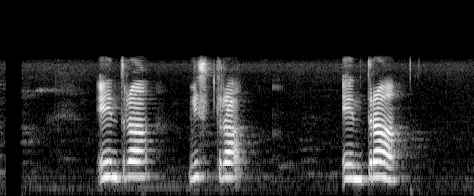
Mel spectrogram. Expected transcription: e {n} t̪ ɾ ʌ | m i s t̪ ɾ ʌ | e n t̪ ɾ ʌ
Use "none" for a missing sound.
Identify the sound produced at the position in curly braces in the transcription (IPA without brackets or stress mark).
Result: n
